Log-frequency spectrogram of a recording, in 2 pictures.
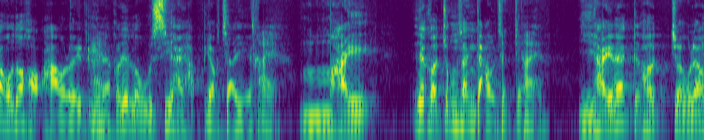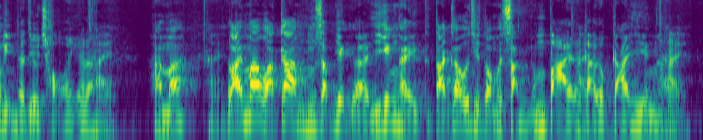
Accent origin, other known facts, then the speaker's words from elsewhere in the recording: Hong Kong; 那些政策究竟是不是還是我們香港人去決定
